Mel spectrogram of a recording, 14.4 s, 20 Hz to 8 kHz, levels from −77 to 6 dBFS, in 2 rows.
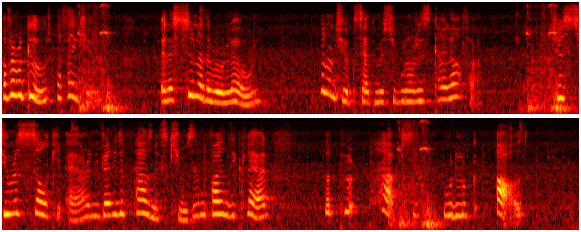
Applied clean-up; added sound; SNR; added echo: none; Drip; 16 dB; none.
